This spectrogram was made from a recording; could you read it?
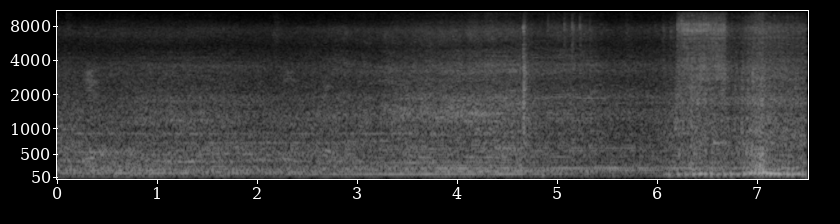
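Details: Suzuki Satria FU that was hard to start and stalled, tested after repair (drain under the exhaust found blocked or dirty, wiring insulated against water), settles to an even idle and revs cleanly; running normally.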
